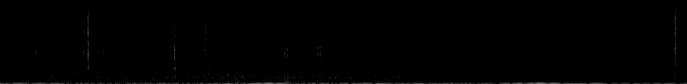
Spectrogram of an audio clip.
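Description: Scissors snip short score lines and angled cuts in cardstock, a series of faint, quick crisp cuts at irregular intervals over a quiet background.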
